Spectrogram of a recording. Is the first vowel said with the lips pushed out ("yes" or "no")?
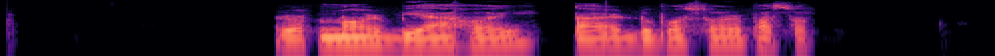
yes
